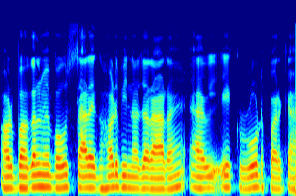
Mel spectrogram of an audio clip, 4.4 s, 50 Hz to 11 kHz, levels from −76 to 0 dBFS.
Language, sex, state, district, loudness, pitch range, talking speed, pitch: Hindi, male, Bihar, Patna, -17 LUFS, 140-155 Hz, 200 wpm, 145 Hz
